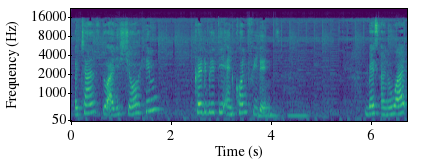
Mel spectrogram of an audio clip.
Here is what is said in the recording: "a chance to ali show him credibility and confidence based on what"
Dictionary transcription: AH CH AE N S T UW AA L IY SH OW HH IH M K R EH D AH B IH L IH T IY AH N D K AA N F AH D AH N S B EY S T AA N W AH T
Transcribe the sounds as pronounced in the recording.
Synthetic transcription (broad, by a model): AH CH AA N S T UW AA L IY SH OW HH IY M K R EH D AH B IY L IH T IY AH N K AA N F AH D AH N S B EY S AA N W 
